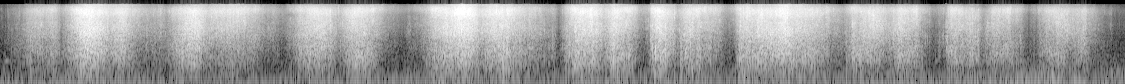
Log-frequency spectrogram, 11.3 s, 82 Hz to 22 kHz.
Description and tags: Snow and dryLeaves06
Various footsteps in snow and dryleaves
walk, snow, footstep, winter, step, ice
